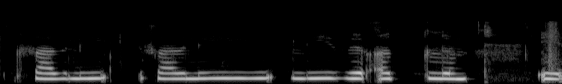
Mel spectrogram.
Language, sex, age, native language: Icelandic, female, 9, Icelandic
